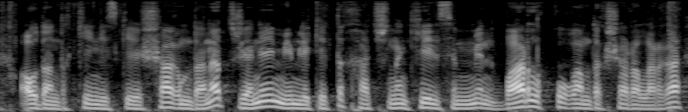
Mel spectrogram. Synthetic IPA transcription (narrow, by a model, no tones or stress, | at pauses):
ɑ̰wd̪ɑnd̪əq̚kʲʰe̞ŋe̞skʲe̞ʃɑʁəmd̪ɑnɑt̪ʒæne̞me̞mle̞kʲe̞t̪ːɪkχɑt̪ʃənəŋkʲʰe̞lɪsɪmɪme̞nbɑɾlˠəqʰo̞ʁɑmd̪əqʃɑɾɑlˠɑ̰ɾʁɑ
